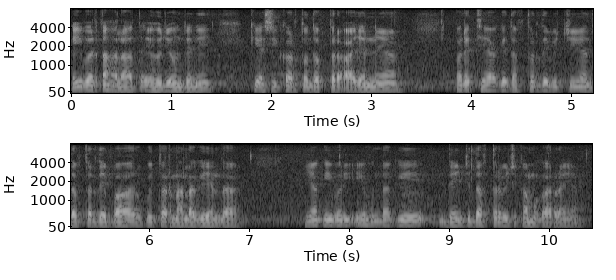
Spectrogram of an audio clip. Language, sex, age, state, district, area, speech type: Punjabi, male, 30-45, Punjab, Mohali, urban, spontaneous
